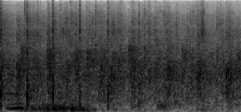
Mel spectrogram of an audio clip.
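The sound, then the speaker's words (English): An audience at the Schuyler bookstore in Harrisburg breaks into a steady round of applause for Brandon Flood, the brand new Secretary of the Pennsylvania Board of Pardons: a dense wash of overlapping claps at even loudness throughout, with no talking over it. “But first of all, can we give a round of applause for the brand new Secretary of the Pennsylvania Board of Pardons, Brandon Flood?”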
